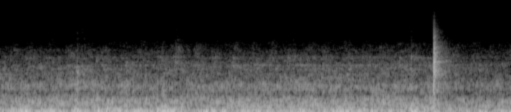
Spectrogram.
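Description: Steady low background rumble, with a single sharp, light click about four seconds in as a small screwdriver works at the screws of an Asus mini laptop's keyboard panel.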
